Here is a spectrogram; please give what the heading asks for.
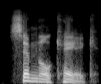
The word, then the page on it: simnel cake: American English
